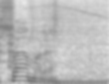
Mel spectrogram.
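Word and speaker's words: Samara: смотровая площадка Самара почти чтотёска Самары только ударение на первую буковку А вот это есть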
